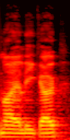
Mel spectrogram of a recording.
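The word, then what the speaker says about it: Nihilego: everything anyway i outspeed the nyligo it is pronounced now lego colin um and i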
